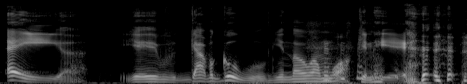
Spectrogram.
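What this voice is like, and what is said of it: Goblin character, New York accent. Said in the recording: “That was like the accent that I gave it, gave the goblin. It was like this, you know, this like New York type accent.”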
